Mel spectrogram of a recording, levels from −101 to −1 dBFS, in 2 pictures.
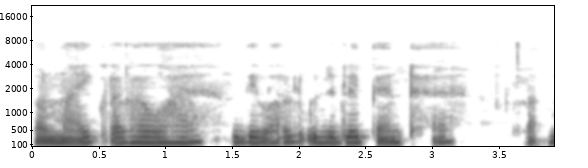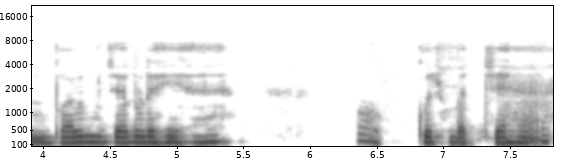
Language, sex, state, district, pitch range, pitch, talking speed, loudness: Hindi, male, Bihar, Purnia, 150-165 Hz, 160 Hz, 130 wpm, -36 LUFS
